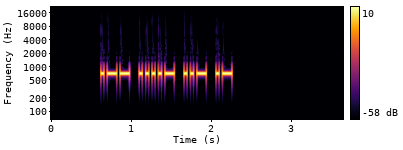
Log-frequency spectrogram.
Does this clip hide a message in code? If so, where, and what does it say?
Yes: Morse code from 0.6 to 2.3 s, heard as a keyed tone, about 29 wpm, 700 Hz. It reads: W4UA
